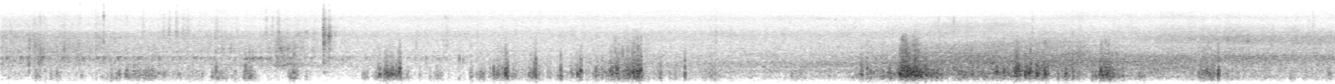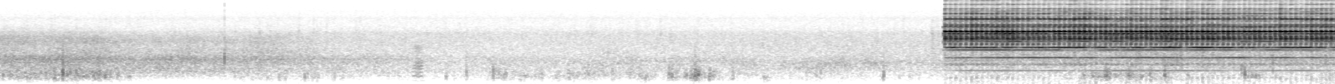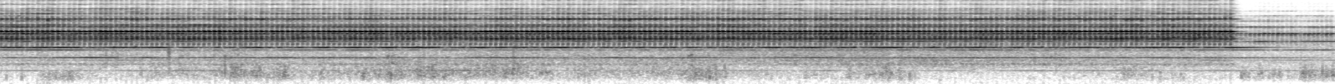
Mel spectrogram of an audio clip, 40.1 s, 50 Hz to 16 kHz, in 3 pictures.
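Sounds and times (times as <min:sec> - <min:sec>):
level crossing electronic bells: 0:22.8 - 0:40.0.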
